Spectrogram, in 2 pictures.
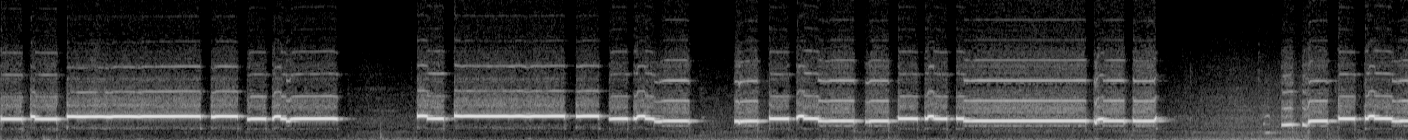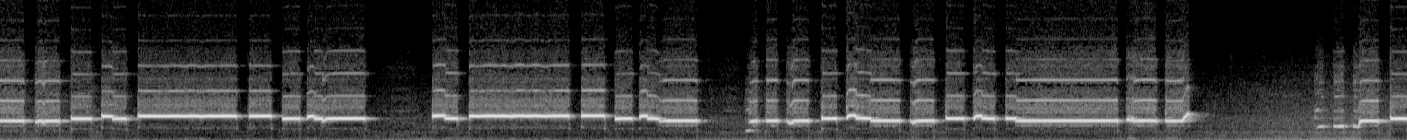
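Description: Small red bansuri played solo: a high, clear melody of held notes and quick ornamental turns, in phrases broken by short breath pauses every few seconds.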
